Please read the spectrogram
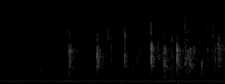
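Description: Near silence in the speaker's pause: a steady low electrical hum from the sound system, with a few faint irregular clicks from about half a second in.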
